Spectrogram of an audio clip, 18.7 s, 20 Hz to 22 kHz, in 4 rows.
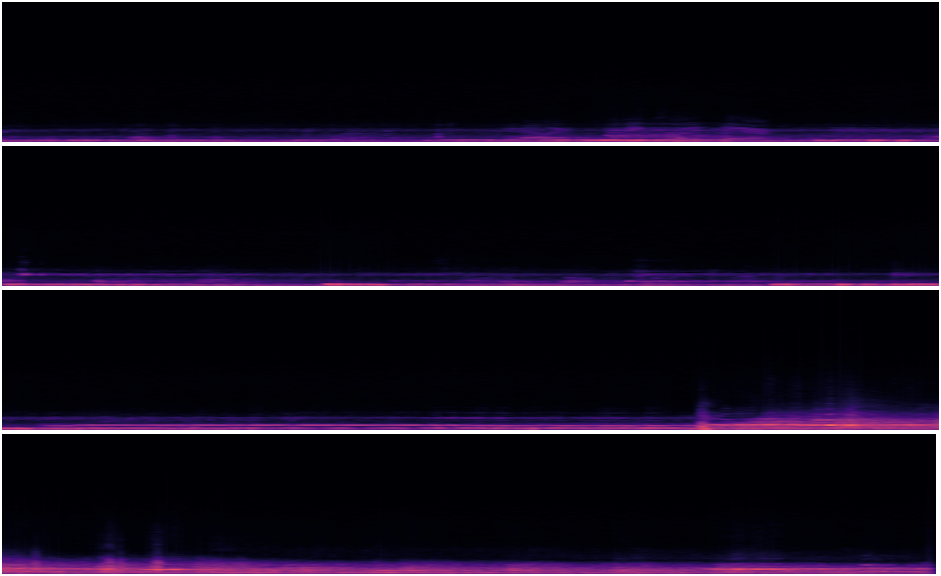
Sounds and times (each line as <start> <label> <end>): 0.0 speaker or two playing some ambient sounds 18.7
